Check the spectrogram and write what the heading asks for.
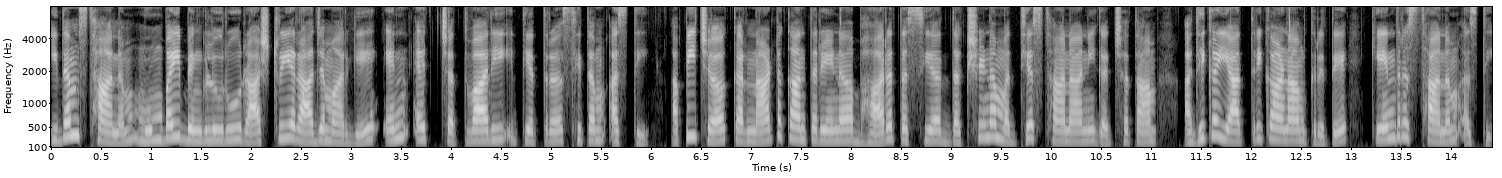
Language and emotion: Sanskrit, neutral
